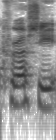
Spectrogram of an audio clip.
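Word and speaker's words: karōshi: Oh, I probably didn't pronounce it correctly. In your bio. – Yep. – Karoshi? – Yeah, Karoshi.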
